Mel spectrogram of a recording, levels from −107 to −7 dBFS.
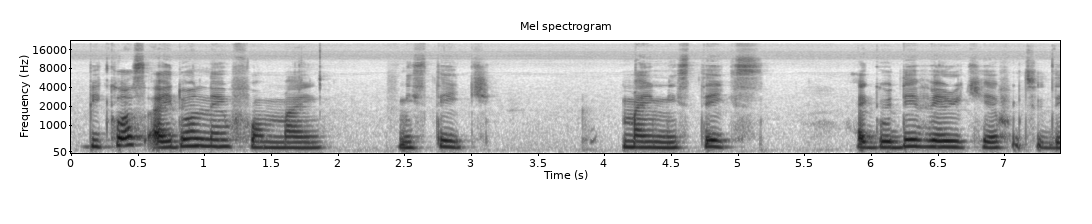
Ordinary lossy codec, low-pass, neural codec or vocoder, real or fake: none; none; vocoder, 48 kHz, 128 mel bands, Vocos; fake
